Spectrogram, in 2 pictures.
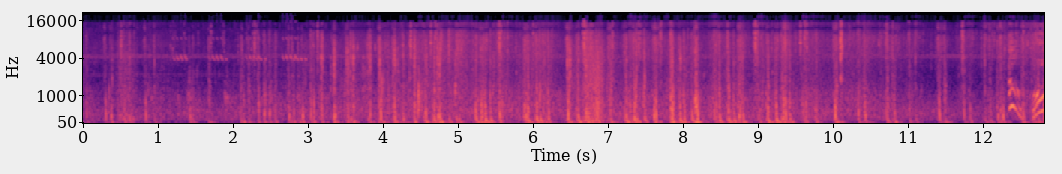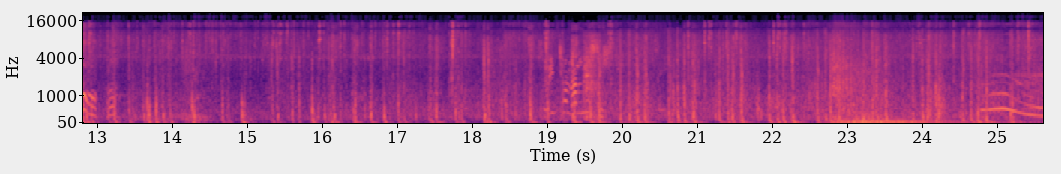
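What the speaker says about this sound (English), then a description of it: "Let's return the horse" Horse hooves clip-clop steadily through Assassin's Creed Valhalla, a continuous rhythmic trot that runs under the game's ambient sound, with a brief whinny or voice partway through.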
